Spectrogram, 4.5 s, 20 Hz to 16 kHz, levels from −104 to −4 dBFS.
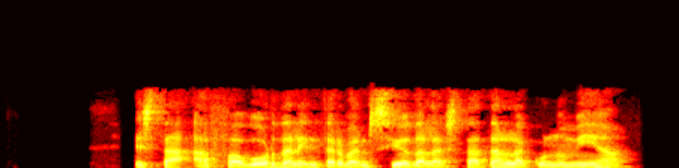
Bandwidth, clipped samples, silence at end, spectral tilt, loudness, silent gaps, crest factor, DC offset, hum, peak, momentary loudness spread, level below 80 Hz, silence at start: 7.8 kHz; under 0.1%; 0.35 s; -4.5 dB/octave; -18 LUFS; none; 16 dB; under 0.1%; none; -2 dBFS; 5 LU; -64 dBFS; 0.9 s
